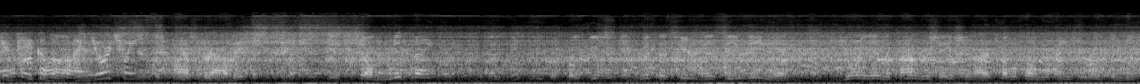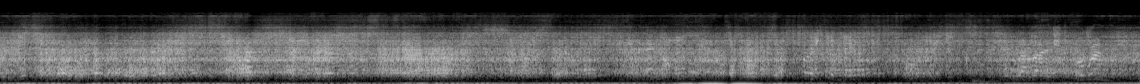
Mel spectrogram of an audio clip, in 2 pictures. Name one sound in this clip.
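A small portable radio plays a broadcast through its tinny speaker, with hiss.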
